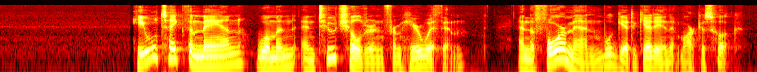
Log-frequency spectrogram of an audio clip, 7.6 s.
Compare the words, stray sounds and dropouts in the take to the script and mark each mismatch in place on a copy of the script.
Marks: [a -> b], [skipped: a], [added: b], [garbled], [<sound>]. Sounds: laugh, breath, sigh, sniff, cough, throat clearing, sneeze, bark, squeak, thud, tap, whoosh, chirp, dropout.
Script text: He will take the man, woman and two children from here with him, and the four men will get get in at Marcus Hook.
He will take the man, woman and two children from here with him, and the four men will get get in at Marcus Hook.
